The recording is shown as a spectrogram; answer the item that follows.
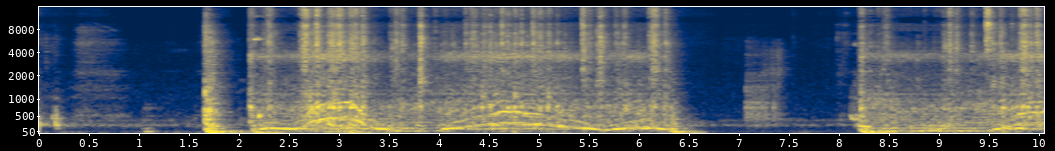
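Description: A domestic sewing machine stitches a fabric satchel in two loud motor bursts, a long run then a shorter one after a pause, with a soft clunk before the first and quiet handling in between.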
